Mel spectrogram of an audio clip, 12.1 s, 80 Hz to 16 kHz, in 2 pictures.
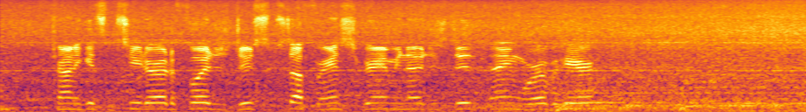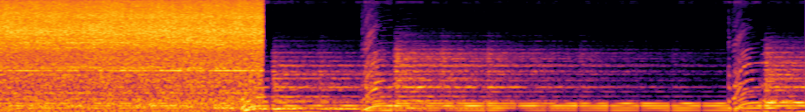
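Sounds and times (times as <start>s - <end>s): churning wake water: 0.0s - 8.0s
low steady hum: 0.0s - 8.0s
wind on microphone: 0.0s - 8.0s.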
